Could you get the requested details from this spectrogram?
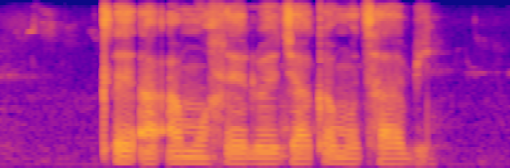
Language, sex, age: Tswana, male, 22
